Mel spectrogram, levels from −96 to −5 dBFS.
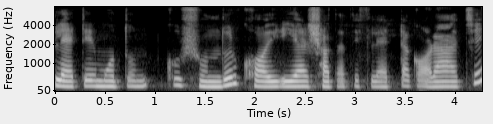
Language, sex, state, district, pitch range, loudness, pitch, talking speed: Bengali, female, West Bengal, Jalpaiguri, 180-200 Hz, -31 LUFS, 185 Hz, 155 wpm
